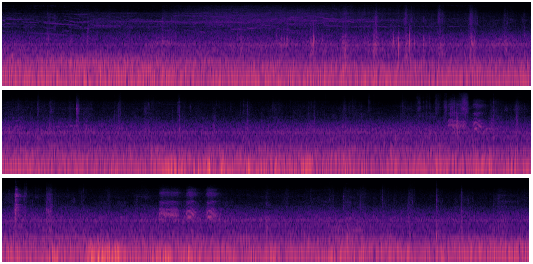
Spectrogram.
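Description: A crow cawing: a short run of caws about two-thirds of the way in, and another a few seconds later, over a steady low outdoor rumble. Higher chirps come near the start.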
